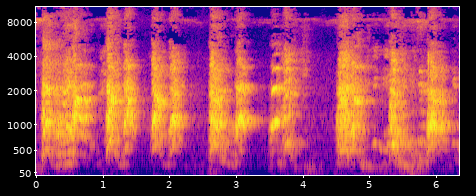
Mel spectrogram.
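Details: Pet golden retriever playing with mom before bedtime at night, giving a steady series of loud, clipped barks, often doubled, about one to two per second with a short gap partway through.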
